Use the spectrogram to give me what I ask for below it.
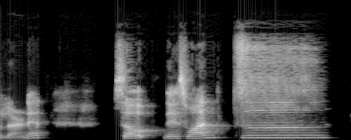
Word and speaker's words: z: Just remember, z sounds like needs. So when you say needs, z, z, and with this z, make it longer.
